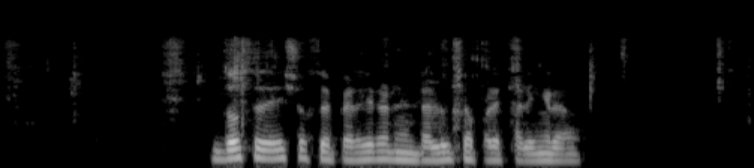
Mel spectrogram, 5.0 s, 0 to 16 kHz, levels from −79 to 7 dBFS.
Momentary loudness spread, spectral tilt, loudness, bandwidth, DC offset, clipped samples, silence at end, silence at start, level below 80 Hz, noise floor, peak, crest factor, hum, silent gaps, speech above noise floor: 21 LU; -6.5 dB/octave; -27 LUFS; 7.8 kHz; under 0.1%; under 0.1%; 0.2 s; 1.1 s; -68 dBFS; under -90 dBFS; -6 dBFS; 22 dB; none; none; over 64 dB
